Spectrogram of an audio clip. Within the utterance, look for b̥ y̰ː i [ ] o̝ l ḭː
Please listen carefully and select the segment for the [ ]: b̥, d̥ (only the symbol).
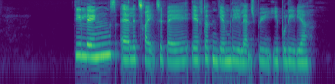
b̥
